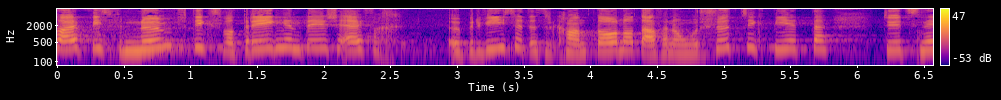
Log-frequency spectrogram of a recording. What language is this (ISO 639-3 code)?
gsw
